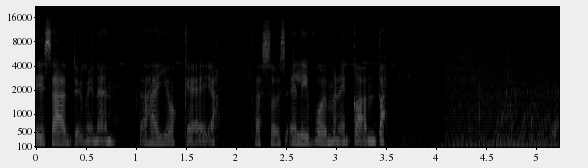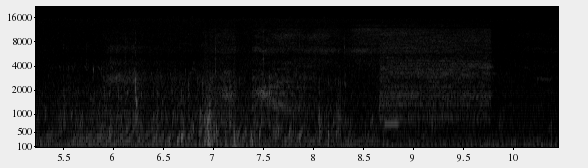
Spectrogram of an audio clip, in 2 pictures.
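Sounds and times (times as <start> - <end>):
speech: 0.0 - 3.7
water sloshing and bubbling around a small rubber boat on a river: 3.8 - 10.4.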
